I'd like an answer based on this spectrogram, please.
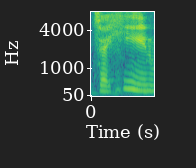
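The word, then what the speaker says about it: Tajín: are going to use a little bit of tahin which is one of my favorite um spices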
